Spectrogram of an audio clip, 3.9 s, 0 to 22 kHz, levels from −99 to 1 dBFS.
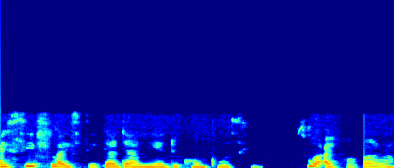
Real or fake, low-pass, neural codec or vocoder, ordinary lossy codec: real; 7.2 kHz; none; none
